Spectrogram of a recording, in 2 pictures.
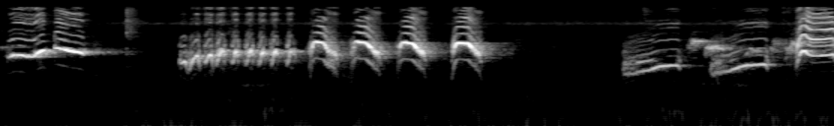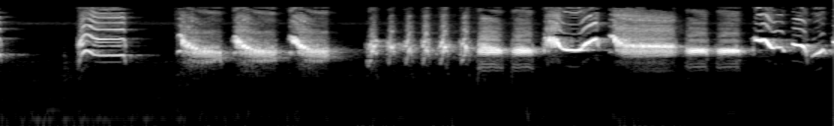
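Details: Varied Hwamei training song in the tone-switching đảo âm style, with bursts of rapid whistles separated by short silences, sharp rising notes and a dense chattering, squawky passage near the end.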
